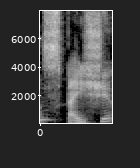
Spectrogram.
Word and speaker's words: Spatium: Spatium?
